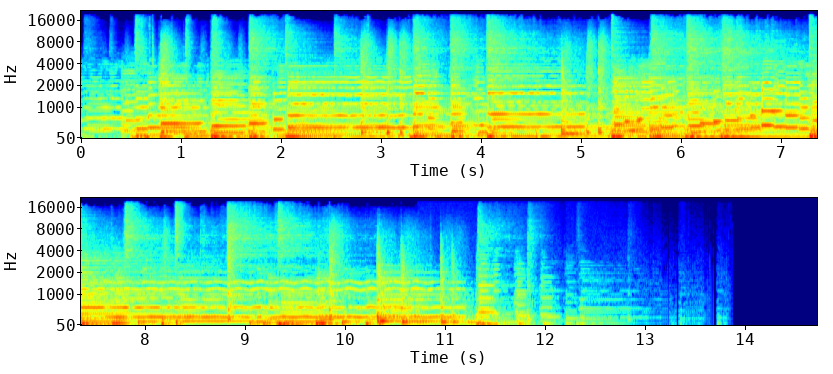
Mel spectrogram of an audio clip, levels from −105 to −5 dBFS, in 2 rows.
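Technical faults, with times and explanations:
10.73–14.72 s, truncation distortion on a fade: the fade-out stage drops low bits without dither, which fits about a 9-bit word. As the level sinks, the waveform collapses into coarse steps, turning gritty, worst from 11.56 s onward.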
